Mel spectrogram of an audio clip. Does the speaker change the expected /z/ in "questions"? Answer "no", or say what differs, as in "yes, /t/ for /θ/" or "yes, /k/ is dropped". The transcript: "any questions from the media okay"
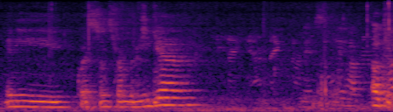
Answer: yes, /s/ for /z/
